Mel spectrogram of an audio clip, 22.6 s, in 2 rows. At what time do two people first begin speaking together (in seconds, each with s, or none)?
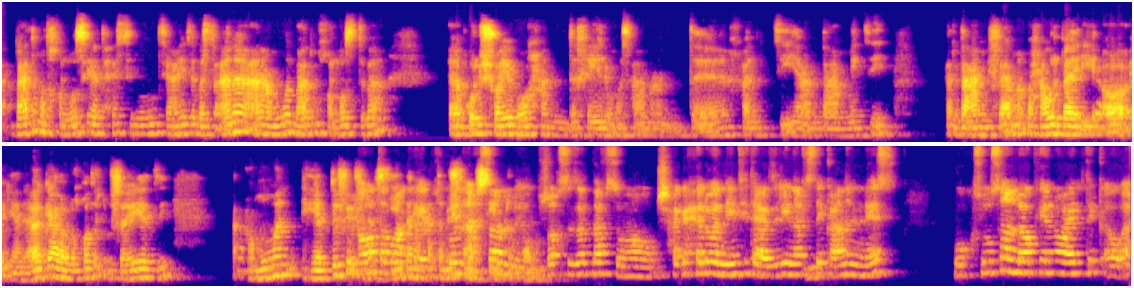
14.9 s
